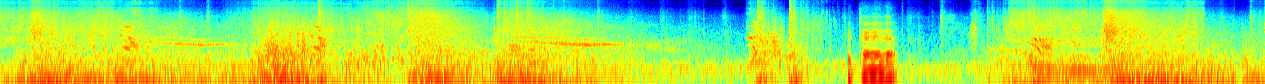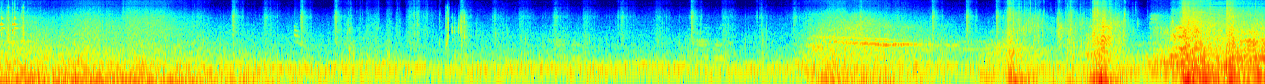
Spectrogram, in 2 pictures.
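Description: Magic spells crackle and whoosh in bursts.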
